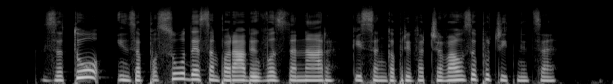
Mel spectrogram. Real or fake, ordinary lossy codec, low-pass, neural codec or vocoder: real; none; 19.8 kHz; none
